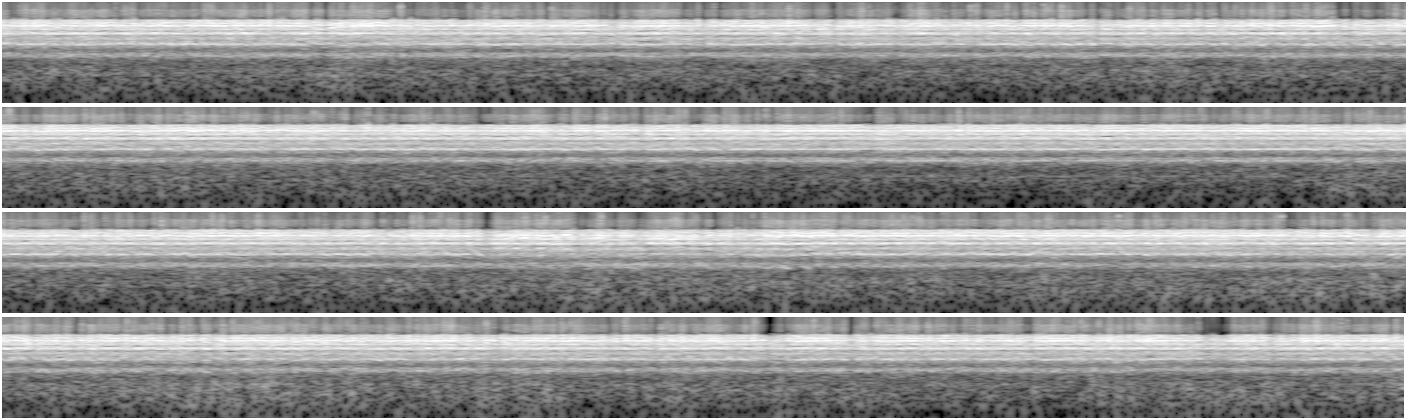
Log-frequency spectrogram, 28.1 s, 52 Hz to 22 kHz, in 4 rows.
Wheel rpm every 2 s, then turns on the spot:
240, 230, 230, 230, 230, 230, 230, 230, 230, 230, 230, 230, 230, 230.
none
